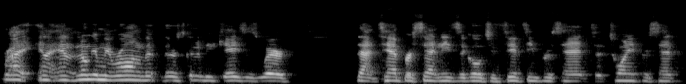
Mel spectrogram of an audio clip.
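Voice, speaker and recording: A man with a raspy voice who works as an early intervention teacher, talking earnestly in a casual podcast chat and often repeating words as he finds his point. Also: on the high side, steady tone, normal speed, bright, forceful tone, highs cut off.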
